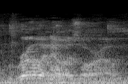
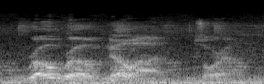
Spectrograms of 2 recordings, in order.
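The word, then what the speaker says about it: Roronoa Zoro: say it properly that lots of people say Roanoke Zorro but that's not correct row row Noah Zorro and that's what Mike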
